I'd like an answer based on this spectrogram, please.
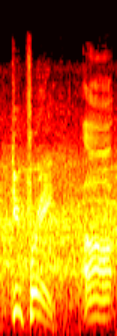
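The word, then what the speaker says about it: Dupri: Here comes the talented Maxine Dupree. Michael, it's pronounced Dupree.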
